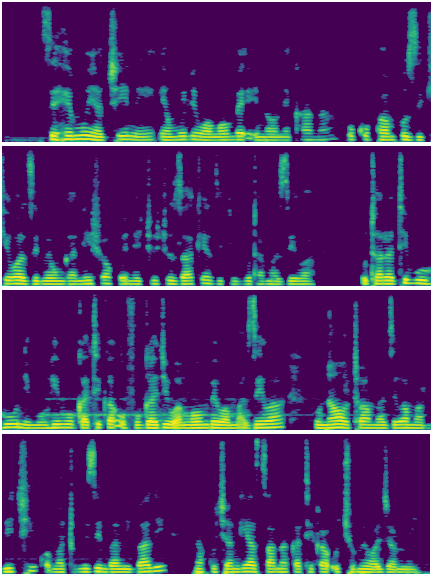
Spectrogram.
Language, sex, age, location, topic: Swahili, female, 18-24, Kisumu, agriculture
